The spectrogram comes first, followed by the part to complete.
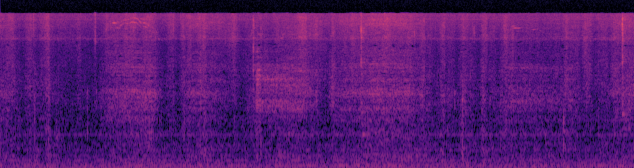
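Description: Faint soft rubbing of a cloth wiping a surface in a few short strokes, against near-silent room tone.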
